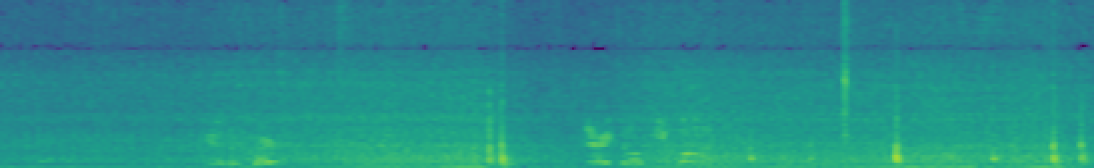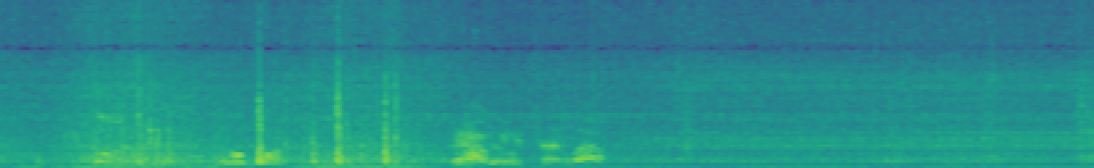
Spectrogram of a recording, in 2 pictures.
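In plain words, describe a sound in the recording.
An engine idles and revs in low bursts.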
